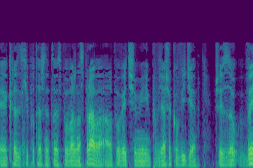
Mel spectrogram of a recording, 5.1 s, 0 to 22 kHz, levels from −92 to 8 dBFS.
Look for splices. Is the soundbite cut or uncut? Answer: uncut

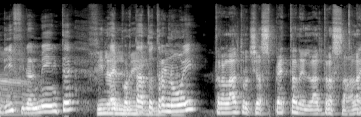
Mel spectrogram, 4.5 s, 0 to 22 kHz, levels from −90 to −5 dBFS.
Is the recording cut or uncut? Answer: uncut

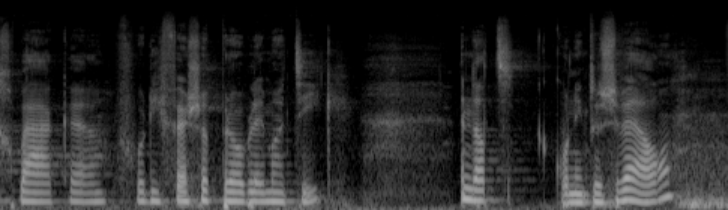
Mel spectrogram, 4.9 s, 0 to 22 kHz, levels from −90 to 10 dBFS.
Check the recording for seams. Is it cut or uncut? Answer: cut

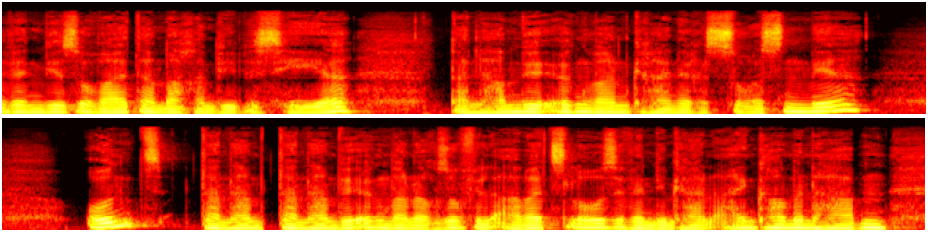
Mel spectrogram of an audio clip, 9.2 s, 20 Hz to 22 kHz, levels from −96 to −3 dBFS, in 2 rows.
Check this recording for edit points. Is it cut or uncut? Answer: cut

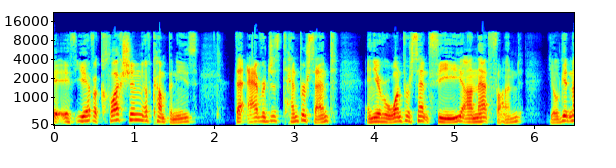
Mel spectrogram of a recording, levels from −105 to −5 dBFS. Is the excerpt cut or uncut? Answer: uncut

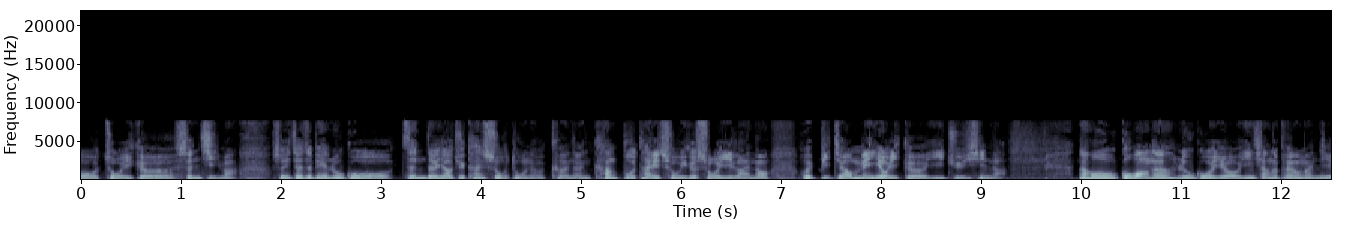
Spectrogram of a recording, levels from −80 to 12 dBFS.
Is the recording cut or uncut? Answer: uncut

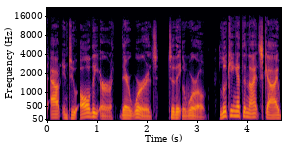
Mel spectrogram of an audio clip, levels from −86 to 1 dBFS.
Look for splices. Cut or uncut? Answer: cut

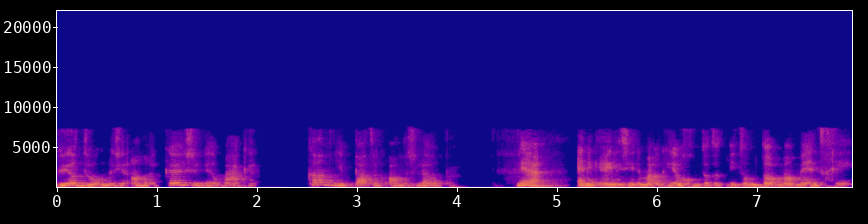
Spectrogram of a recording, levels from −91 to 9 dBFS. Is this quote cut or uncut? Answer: uncut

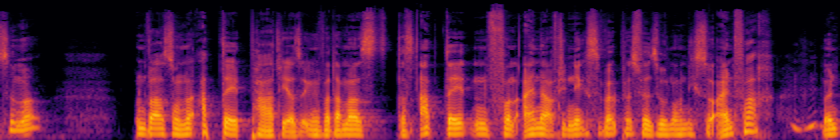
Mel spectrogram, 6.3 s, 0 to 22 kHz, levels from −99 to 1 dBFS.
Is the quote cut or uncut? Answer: uncut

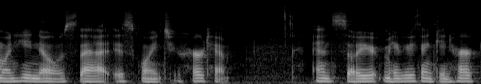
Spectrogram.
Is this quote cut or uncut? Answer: cut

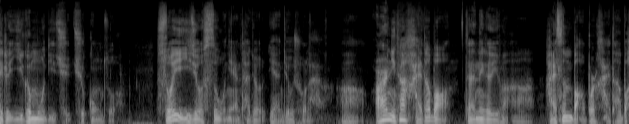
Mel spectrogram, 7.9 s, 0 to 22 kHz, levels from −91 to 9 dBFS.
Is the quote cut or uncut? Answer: cut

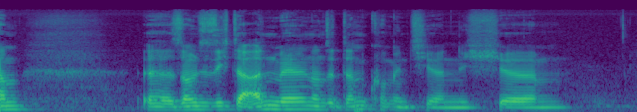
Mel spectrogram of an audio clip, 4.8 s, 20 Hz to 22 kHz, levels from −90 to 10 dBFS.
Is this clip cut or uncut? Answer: cut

